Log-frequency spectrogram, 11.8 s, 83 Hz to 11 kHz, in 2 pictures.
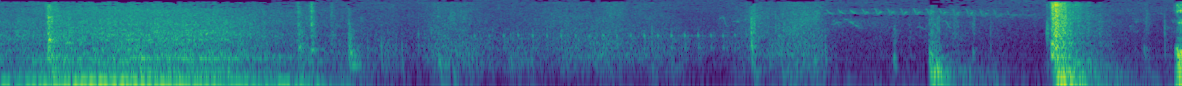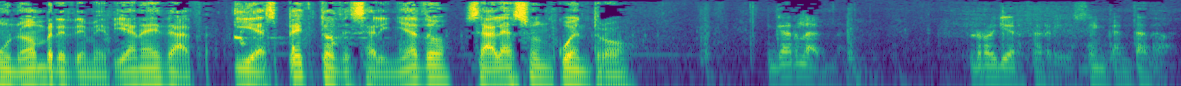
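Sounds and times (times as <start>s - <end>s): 
off-road vehicle engine rumble: 0.0s - 3.0s
quiet shuffling: 1.7s - 4.6s, 6.0s - 11.5s
speech: 5.9s - 9.2s, 9.8s - 10.2s, 10.8s - 11.8s.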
